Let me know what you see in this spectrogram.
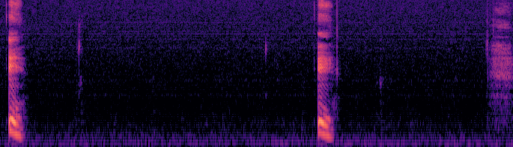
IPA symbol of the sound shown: ɪ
